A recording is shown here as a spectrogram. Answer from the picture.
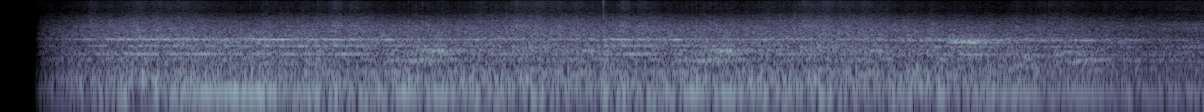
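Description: Opening sound design of a TV documentary title sequence: a deep, steady rumble with a few high tones held over it. It starts abruptly a moment in and stays level throughout.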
